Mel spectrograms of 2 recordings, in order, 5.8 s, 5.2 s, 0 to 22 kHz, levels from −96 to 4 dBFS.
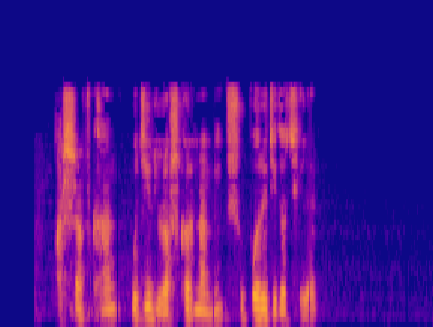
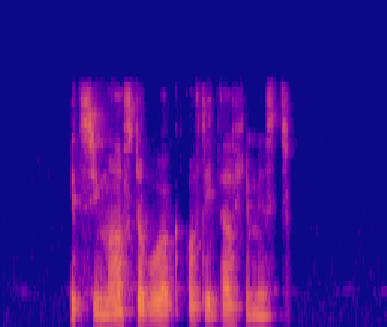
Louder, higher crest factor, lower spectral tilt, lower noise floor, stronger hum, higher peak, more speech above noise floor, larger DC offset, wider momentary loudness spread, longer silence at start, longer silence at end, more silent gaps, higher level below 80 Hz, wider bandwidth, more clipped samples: first, -24 LUFS vs -33 LUFS; about the same, 20 dB vs 20 dB; about the same, -3.5 dB/octave vs -4.5 dB/octave; second, -81 dBFS vs -85 dBFS; neither; first, -8 dBFS vs -16 dBFS; first, 56 dB vs 52 dB; neither; about the same, 9 LU vs 11 LU; second, 0.75 s vs 0.95 s; first, 1.6 s vs 1.35 s; neither; first, -68 dBFS vs -74 dBFS; about the same, 7.6 kHz vs 8 kHz; neither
